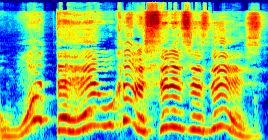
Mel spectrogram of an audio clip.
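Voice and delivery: high, loud burst of disbelief; real exasperated bafflement. Real, not acted. Reader stumbling on a garbled message, loudly baffled. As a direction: break off reading, loudly baffled.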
